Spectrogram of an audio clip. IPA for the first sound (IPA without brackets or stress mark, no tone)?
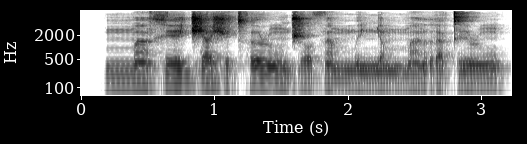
mː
